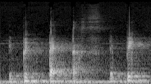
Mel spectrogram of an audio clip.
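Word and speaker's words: Epictetus: Come on, listing एक एपिक्टेटस, अब मुझे याद आ गया क्योंकि मैंने गलत प्रोनाउंस किया था। एपिक्टेटस।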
